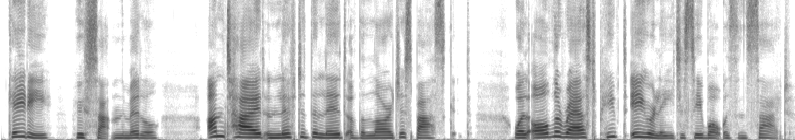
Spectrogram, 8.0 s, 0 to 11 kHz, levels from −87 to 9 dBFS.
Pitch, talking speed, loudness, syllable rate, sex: 245 Hz, 195 wpm, -20 LUFS, 5.8 syllables/s, female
